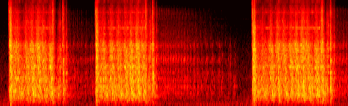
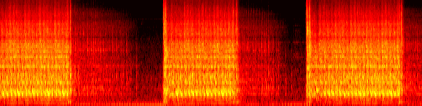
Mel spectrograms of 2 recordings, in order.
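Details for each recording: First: Diesel with glow plugs disconnected and the microphone under the starter: three short, sluggish, lethargic cranking bursts with no firing; slow cranking, owner suspects weak batteries or a starter needing to be opened up. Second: Diesel engine starter recorded with camera right under it: three bursts of fast, even cranking whir, each spinning down cleanly with no grind; normal starter cranking and spin-down.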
